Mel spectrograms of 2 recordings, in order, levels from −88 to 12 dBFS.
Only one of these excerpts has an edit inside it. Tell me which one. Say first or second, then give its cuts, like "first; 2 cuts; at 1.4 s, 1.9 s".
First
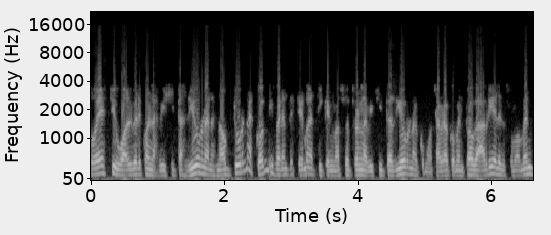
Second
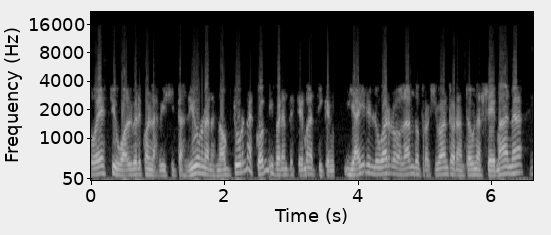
second; 1 cut; at 3.6 s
